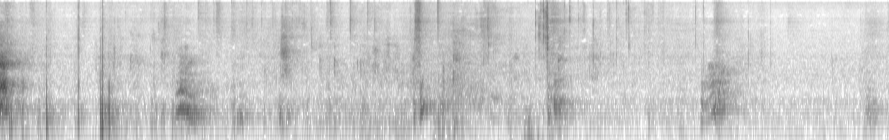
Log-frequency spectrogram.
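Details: Nine Miniature Schnauzers, four adults and five young, give short, scattered barks and whines in a room together.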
